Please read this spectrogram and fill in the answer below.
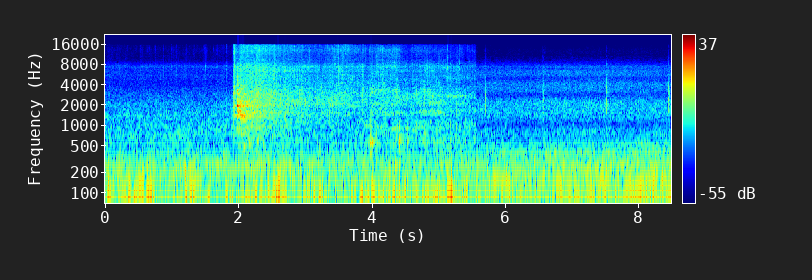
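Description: Whole octopus frying in a hot skillet: a sudden sizzle about two seconds in as it goes back into the pan after turning, fading over a few seconds. Then wind and ocean surf.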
